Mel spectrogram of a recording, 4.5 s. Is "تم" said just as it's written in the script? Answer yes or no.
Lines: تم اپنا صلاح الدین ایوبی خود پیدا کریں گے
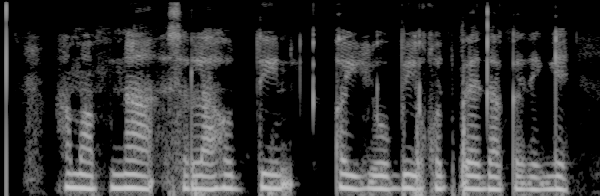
no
